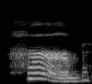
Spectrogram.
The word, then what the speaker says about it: herb: you to know that i'm going to pronounce it herb for my english friends because i guess he'd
